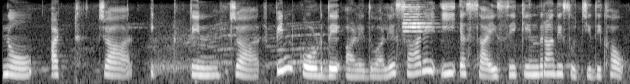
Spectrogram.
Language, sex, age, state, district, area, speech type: Punjabi, female, 45-60, Punjab, Tarn Taran, urban, read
